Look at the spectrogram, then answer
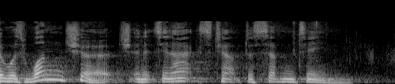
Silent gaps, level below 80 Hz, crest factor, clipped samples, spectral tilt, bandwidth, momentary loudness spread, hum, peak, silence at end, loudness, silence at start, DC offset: none; -48 dBFS; 20 dB; under 0.1%; -6 dB/octave; 8 kHz; 8 LU; none; -4 dBFS; 0.25 s; -24 LUFS; 0 s; under 0.1%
